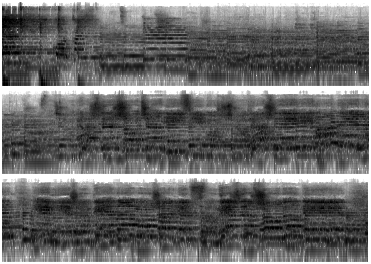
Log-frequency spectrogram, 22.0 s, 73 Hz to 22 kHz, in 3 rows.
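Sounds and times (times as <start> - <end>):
instrumental music with chords: 0.0 - 8.2.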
